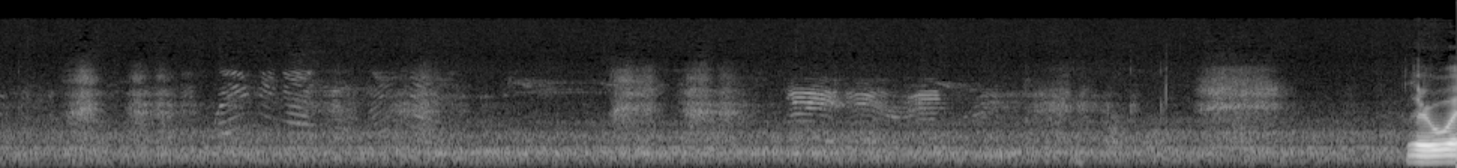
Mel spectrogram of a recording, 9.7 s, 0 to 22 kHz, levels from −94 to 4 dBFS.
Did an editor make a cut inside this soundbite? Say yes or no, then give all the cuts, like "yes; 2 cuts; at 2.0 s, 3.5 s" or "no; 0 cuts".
yes; 1 cut; at 2.7 s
